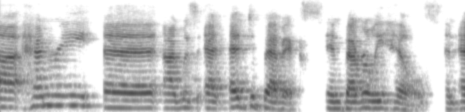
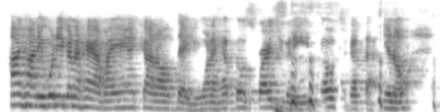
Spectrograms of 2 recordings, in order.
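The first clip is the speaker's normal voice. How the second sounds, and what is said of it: Put-on rude Chicago accent. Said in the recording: “I was doing my Chicago accent, you know, pretending that I was Ed DeBevick's sister, Rusty DeBevick ... you were kind of rude to the customers”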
